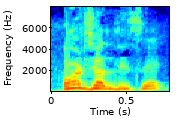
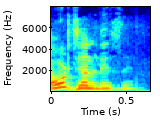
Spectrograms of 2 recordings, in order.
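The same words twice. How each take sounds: First: Much louder, higher yell; louder shout. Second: Louder, higher shout to wake her. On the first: Mother-in-law yelling again at the sleeping bride, much louder. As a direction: bellow it to wake her. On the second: Mother-in-law shouting at the sleeping bride, louder. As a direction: yell her out of bed. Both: Acted.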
